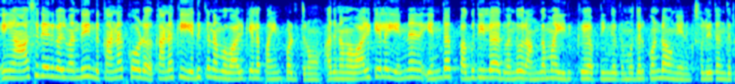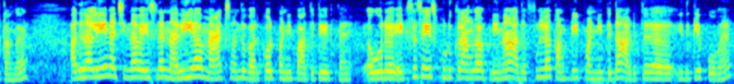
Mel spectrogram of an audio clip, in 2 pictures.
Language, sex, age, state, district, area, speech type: Tamil, female, 18-30, Tamil Nadu, Erode, rural, spontaneous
